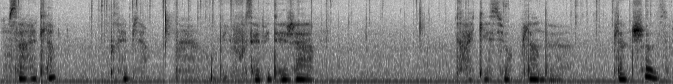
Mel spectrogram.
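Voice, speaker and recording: Woman doing asmr shop assistant roleplay, soft breathy whisper, gentle and polite, takes her time. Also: medium pitch. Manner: gentle, polite, unhurried, attentive to the listener. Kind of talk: ASMR roleplay, customer service.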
